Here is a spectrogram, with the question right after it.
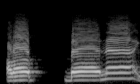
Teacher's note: Pada kalimat yang pertama, kita menemukan kata Rabbana, ya, ada huruf ba bertasydid. Ya, ketika kita menemukan ada huruf ba bertasydid, sahabat-sahabat Al-Quran, tentunya ba-nya ini dibaca terputus. Rabbana gitu ya, tidak mengalir karena dia memiliki karakter suara yang terputus.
